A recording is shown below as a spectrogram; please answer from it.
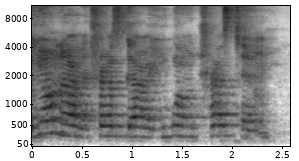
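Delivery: normal talking voice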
